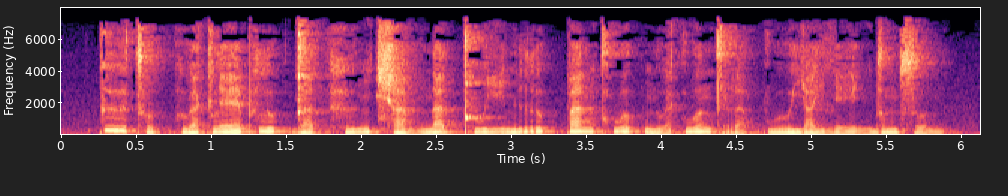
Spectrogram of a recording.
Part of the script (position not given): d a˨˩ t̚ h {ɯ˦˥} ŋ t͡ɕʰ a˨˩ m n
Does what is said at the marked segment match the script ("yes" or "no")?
yes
